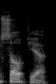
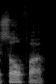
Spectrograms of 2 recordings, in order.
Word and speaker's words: Sofya: up and today oh she actually said her name Sophia that's how I used to say her name but then everyone calls her sofa so what's going on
